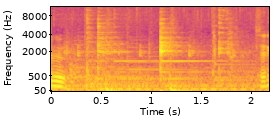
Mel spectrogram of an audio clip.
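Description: Metal spatula stirring and scraping dried red chillies and sliced garlic frying in a pan, with a light sizzle and one sharp clink about a second in.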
